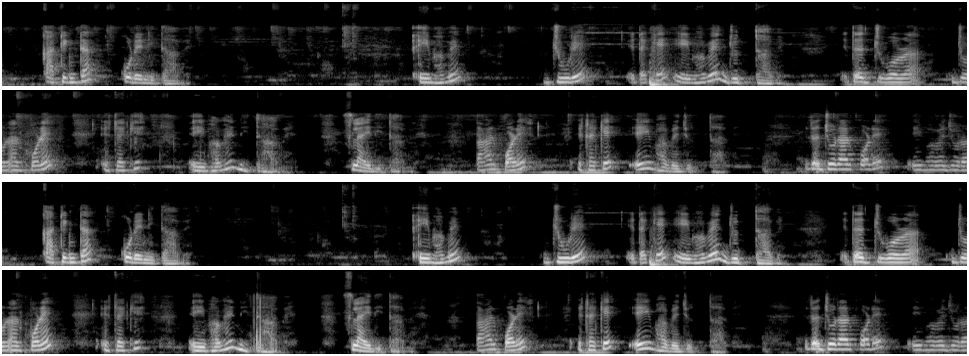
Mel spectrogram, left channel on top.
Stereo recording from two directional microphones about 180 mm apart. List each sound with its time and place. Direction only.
0.3 s speech: 70° right (ahead or behind)
4.1 s a woman's voice: 60° right (ahead or behind); by 19.3 s 45° right (ahead or behind)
